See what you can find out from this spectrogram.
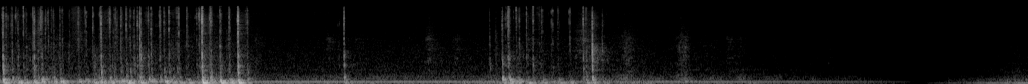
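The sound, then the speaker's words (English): Hard typing on a work laptop keyboard comes in clattering bursts of rapid key strikes, dense at first, then sparser with pauses, over a steady low hum that cuts out near the end. “Currently, I'm smashing my work laptop keyboard in an attempt to feel like I'm actually doing work”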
